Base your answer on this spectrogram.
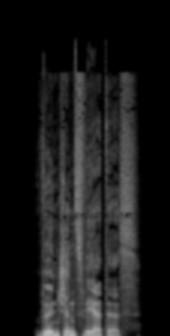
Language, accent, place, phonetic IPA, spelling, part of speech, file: German, Germany, Berlin, [ˈvʏnʃn̩sˌveːɐ̯təs], wünschenswertes, adjective, De-wünschenswertes.ogg
- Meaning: strong/mixed nominative/accusative neuter singular of wünschenswert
